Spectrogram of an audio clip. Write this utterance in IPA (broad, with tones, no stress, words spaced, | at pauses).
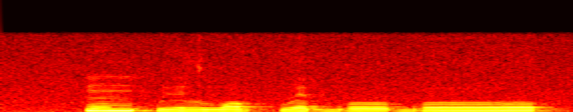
k͡pũ˦mpɨ˧lvɔ˧kʷɛ˧ boː˧boː˦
